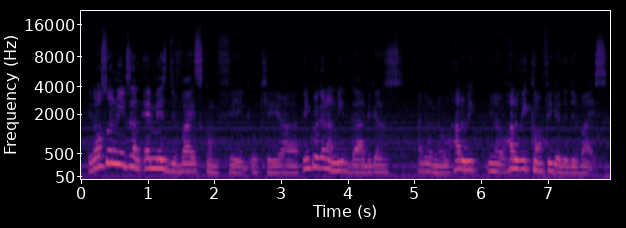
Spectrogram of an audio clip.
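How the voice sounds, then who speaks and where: Man, mid-pitched voice, informal coding tutorial host, thinking aloud, clearly noisy recording with keyboard typing. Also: mellow. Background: background noise, computer keyboard typing.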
